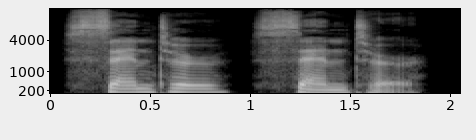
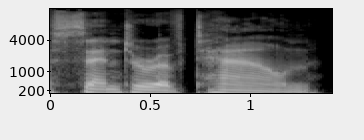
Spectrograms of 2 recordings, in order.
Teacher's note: usually if the t comes after an N we drop that t and we do not pronounce it Center Center no it's not center it's almost like we're spelling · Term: silent T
